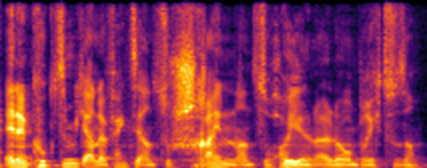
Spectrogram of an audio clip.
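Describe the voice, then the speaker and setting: A man's voice: lowish voice, very fast, pushed and bright, breathy edge. A young man hosting a podcast, telling a story to friends in a casual, slangy way and swearing freely. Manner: slangy, swears a lot, keeps saying "Alter" and "Digga". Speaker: podcast host.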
